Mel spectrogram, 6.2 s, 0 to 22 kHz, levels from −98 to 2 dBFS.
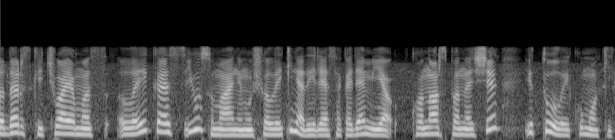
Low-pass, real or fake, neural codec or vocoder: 5.4 kHz; real; none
